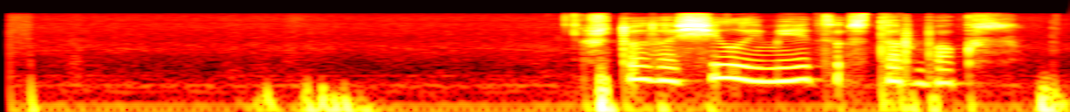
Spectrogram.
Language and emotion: Russian, neutral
